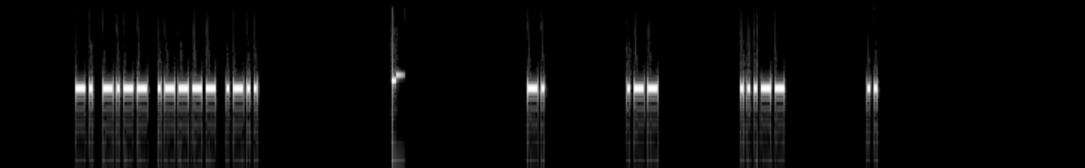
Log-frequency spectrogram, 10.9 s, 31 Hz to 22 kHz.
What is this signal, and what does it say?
Morse code, heard as a keyed tone, about 36 wpm, spaced as for 15 wpm, 700 Hz. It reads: NY1L NW3I
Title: USA Call Signs - 4 Characters - 8x Character Spacing - 35wpm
